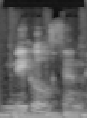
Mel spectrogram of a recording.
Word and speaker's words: Mikkelsen: And I think Mikkelsen, actually.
